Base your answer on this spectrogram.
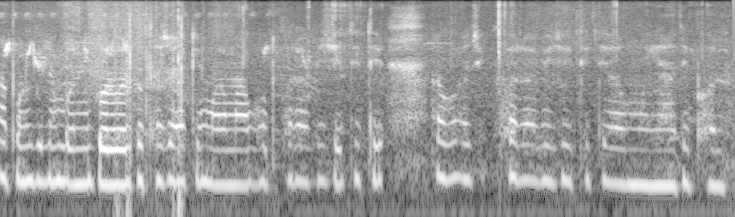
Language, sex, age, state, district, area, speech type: Odia, female, 18-30, Odisha, Balangir, urban, spontaneous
